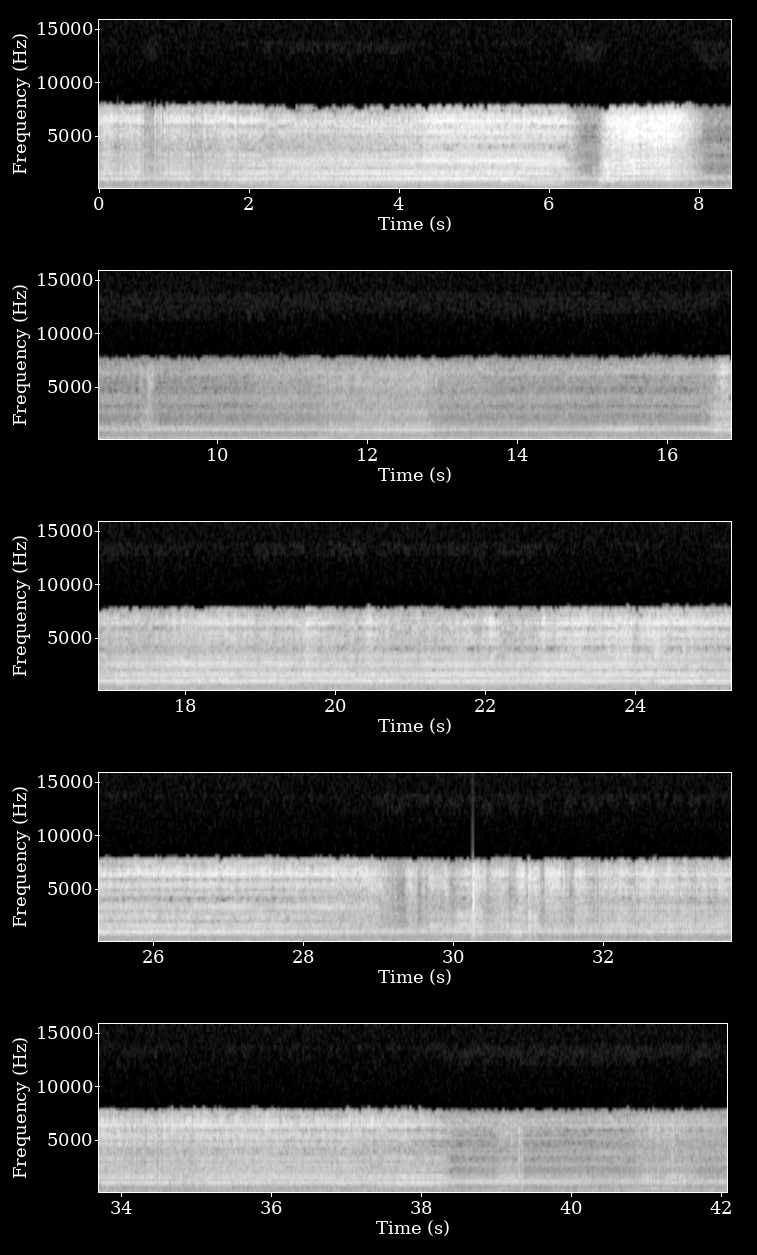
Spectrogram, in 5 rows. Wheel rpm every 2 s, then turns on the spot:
70, 70, 70, 60, 0, 10, 10, 0, 30, 40, 40, 40, 40, 40, 40, 50, 50, 50, 50, 10, 10.
10-14 38-42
